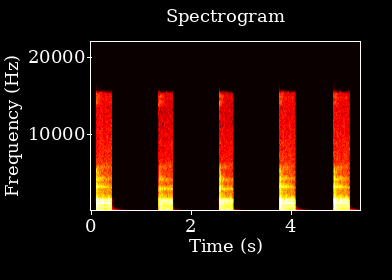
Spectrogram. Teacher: the clipped third tone, and it's sort of the equivalent of an unstressed syllable in English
